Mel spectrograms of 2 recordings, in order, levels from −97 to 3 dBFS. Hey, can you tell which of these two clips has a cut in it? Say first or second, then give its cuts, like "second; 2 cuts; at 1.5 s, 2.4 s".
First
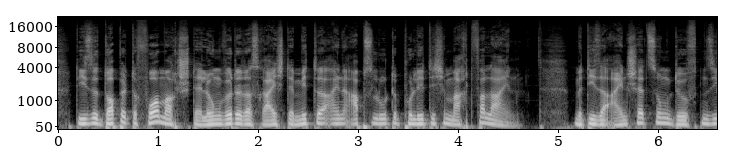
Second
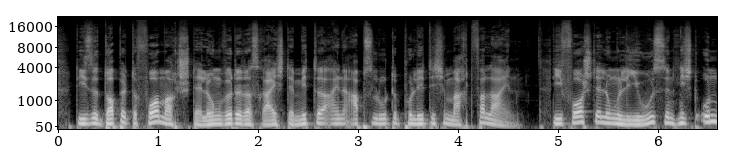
second; 1 cut; at 4.9 s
